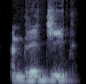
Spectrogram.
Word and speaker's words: André Gide: Se escribe André Gide, pero se lee André Gide.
